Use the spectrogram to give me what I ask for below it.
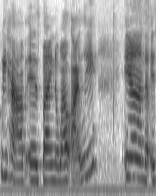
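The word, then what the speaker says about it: Ihli: The next book we have is by Noelle Eiley, and that is how you say her name.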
